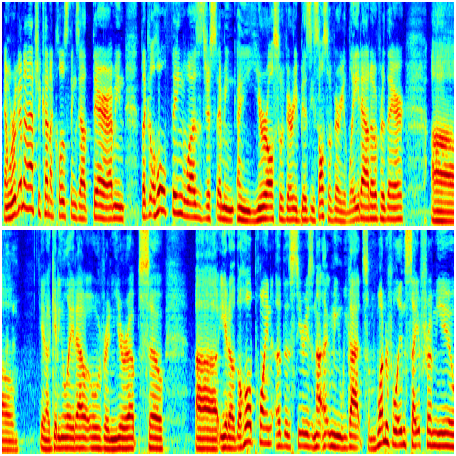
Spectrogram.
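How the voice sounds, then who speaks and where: Chatty man with a higher-pitched voice. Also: fast talker. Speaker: host of a board game stream. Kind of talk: casual chat while playing a board game.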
